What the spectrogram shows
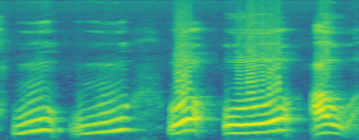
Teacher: உ ஊ ஓ ஓ ஔ ஆகிய 5ம் வாயை திறக்கும் முயற்சியுடன் இதழ்களை குவிப்பதால் பிறக்கின்றன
